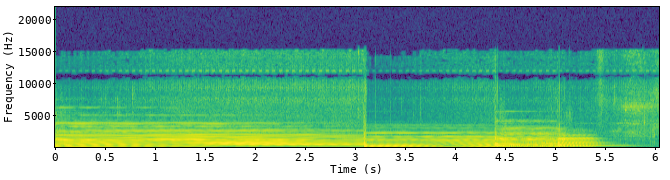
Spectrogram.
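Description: Piano chords struck and held. The first chord rings for about three seconds, and new chords come in at about three seconds, four and a half seconds and five seconds, then die away near the end. This is the chord change leading from the bridge back into the hook.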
